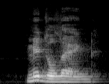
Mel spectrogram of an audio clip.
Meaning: 1. diameter (diametrical chord) 2. equator
- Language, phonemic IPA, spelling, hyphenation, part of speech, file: Dutch, /ˈmɪ.də(l)ˌlɛi̯n/, middellijn, mid‧del‧lijn, noun, Nl-middellijn.ogg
